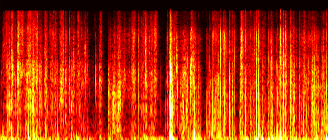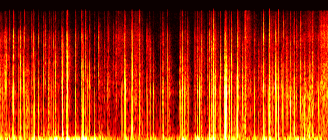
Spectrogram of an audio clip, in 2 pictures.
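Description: A large floral beeswax wrap, a waxed wax-coated cotton fabric sheet, is crumpled, crinkled and rubbed with hands and long nails beside the mic. It gives a dense, continuous run of papery crackles and crinkles spread from low to bright high tones. Louder snaps and crunches stand out from the steady texture throughout.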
